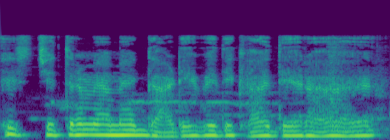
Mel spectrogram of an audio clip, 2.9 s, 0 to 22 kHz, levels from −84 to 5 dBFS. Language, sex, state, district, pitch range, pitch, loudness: Hindi, male, Assam, Kamrup Metropolitan, 130-150 Hz, 140 Hz, -14 LUFS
